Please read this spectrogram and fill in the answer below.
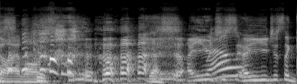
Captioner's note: laughs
